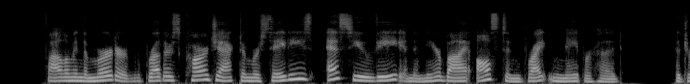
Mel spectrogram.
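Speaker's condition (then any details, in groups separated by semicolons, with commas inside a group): No condition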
